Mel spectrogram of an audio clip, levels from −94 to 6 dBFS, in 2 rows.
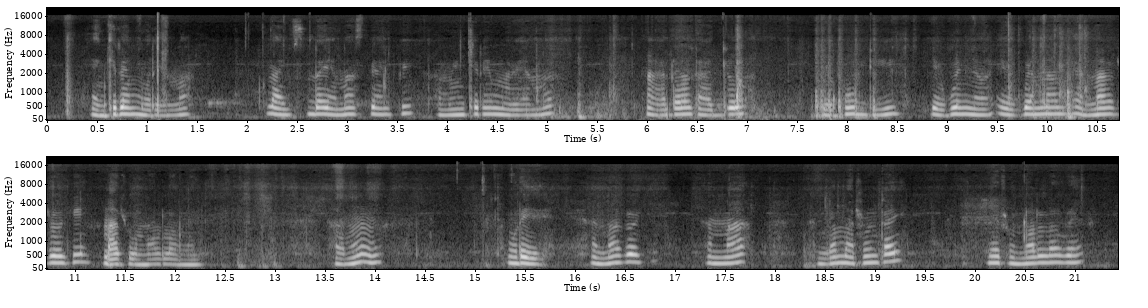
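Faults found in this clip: Choppy, robotic speech from 5.59 to 7.87 s. About twenty short holes, none longer than 40 ms, totalling 460 ms, each bridged by stretching the preceding sound. Cause: repeated packet loss in the network or receive path, with concealment covering a fifth of that stretch.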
